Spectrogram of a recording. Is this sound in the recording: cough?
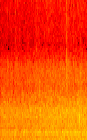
no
